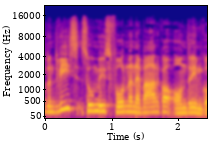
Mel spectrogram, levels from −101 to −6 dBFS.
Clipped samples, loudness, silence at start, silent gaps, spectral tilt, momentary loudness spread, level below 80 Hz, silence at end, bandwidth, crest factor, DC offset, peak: under 0.1%; -18 LUFS; 0 s; none; -5 dB/octave; 2 LU; -56 dBFS; 0 s; 16 kHz; 16 dB; under 0.1%; -2 dBFS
